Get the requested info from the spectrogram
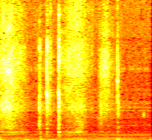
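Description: Several scattered clicks from a computer keyboard at the recording desk, with a couple of soft rushing noises, over a steady low electrical hum.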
